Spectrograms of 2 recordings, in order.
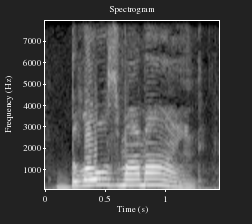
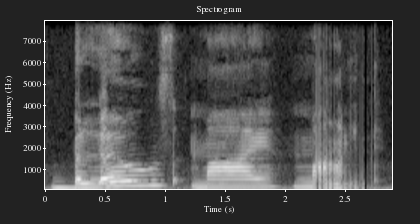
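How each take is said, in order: First: Said in the usual way. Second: Very slow, drawn-out disbelief. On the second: Real, not acted. Repeating her shock about hygiene, very slow. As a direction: stretch every word out.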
